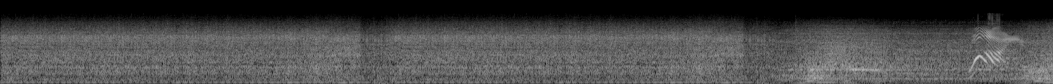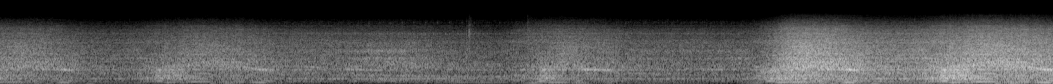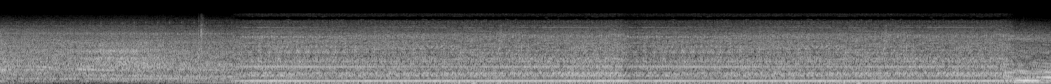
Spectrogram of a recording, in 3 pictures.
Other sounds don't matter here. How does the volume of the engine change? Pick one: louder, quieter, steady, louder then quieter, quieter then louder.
louder.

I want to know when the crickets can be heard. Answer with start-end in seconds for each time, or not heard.
not heard.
